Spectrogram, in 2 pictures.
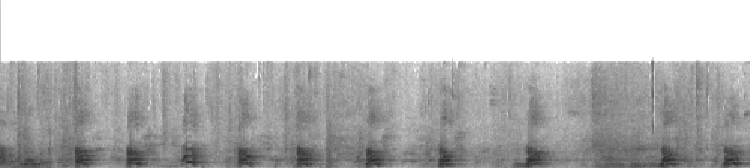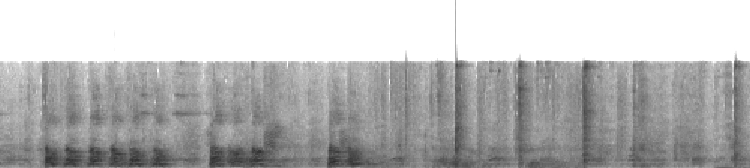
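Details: Cane Corso training session with repeated barking, at first regular and then in faster, denser bursts mixed with human speech and handling noise.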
